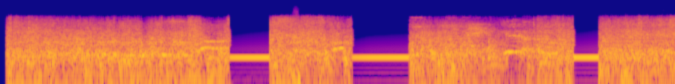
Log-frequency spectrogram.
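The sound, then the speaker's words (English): A loud, continuous storm roar as trees fall, with crashing and children shouting and cursing over it, recorded from the basement and broken several times by steady electronic censor beeps that cut out the shouted words. “So this is what you're hearing from a whole other level. The sounds of the trees falling.”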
